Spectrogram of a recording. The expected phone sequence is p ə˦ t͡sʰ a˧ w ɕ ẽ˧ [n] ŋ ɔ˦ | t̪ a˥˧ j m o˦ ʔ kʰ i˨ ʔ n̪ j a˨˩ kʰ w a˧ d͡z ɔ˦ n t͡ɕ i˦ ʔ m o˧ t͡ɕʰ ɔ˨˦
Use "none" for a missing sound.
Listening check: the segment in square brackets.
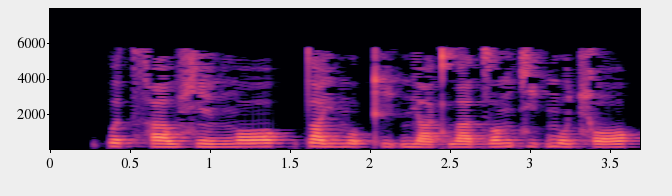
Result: n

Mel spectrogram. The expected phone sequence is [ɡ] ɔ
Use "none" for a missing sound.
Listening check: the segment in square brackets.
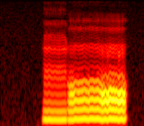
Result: ŋ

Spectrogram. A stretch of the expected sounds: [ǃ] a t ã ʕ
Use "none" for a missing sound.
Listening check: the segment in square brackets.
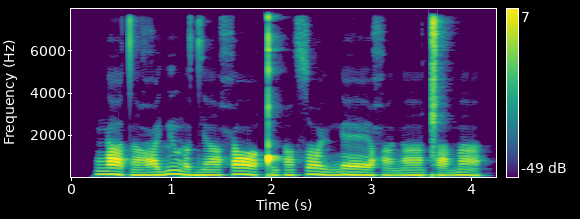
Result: ŋ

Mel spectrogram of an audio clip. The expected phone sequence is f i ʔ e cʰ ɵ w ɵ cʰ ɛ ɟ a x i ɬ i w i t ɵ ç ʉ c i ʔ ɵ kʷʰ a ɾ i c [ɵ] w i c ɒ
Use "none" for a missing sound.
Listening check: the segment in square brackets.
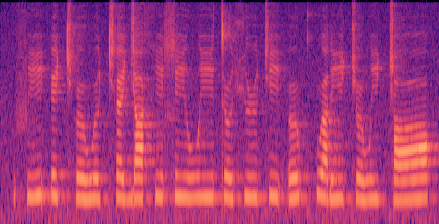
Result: ɵ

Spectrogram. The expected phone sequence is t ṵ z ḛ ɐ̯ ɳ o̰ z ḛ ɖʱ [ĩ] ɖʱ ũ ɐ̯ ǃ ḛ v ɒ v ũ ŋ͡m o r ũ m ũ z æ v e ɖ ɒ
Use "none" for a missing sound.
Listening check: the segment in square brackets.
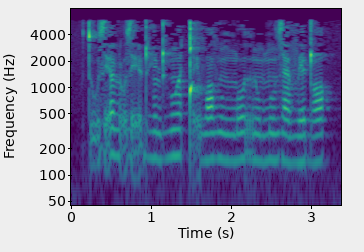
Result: ẽ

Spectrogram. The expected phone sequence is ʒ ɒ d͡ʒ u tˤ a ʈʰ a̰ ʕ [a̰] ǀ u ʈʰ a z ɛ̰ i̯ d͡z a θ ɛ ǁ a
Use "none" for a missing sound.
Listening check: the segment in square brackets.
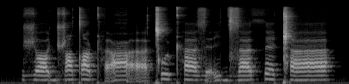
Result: a̰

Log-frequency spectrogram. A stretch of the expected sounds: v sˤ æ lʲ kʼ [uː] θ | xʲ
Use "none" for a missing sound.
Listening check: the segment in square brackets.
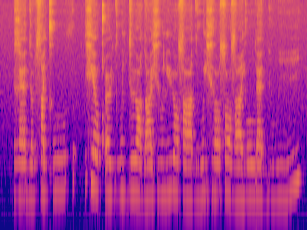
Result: uː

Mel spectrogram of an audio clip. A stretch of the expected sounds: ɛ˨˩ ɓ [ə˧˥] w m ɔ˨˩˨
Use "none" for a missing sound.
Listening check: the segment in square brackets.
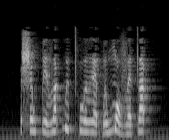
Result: ə˧˥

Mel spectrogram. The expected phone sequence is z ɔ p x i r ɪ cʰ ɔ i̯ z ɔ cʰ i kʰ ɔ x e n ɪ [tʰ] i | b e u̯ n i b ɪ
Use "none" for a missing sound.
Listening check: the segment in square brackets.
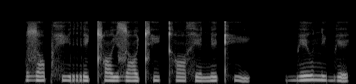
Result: kʰ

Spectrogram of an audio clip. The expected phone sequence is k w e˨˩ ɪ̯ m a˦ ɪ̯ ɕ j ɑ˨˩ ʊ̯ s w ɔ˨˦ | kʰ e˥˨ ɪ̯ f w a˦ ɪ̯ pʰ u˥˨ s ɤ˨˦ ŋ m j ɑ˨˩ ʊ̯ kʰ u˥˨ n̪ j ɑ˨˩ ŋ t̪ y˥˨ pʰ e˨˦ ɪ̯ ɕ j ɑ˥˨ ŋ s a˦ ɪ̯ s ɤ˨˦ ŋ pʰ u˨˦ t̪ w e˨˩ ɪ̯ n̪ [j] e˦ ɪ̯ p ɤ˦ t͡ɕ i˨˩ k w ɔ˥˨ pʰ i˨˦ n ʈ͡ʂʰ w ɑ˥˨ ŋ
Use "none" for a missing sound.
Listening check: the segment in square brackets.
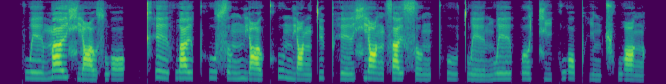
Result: w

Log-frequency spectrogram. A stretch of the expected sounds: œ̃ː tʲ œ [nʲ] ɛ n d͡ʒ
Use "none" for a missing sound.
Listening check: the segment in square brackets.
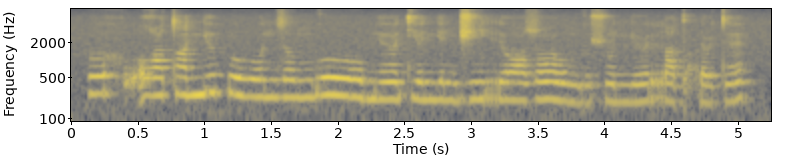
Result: nʲ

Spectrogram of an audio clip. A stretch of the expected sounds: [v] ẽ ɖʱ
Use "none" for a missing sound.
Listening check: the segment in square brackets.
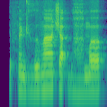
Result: f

